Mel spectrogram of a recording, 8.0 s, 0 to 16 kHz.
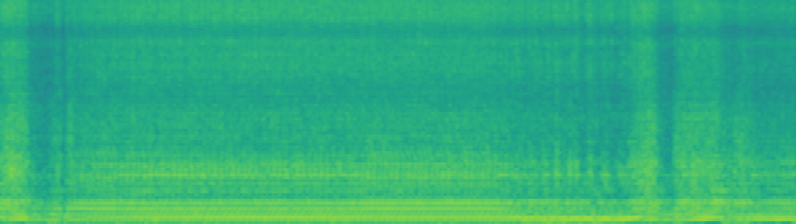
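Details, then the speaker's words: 1966 Ford pickup V8 idling and revving after replacing bank 1 header gaskets and retightening loose collector bolts; deep even exhaust note, no ticking or puffing leak. "but she ought to freaking sound good now. Yes!"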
